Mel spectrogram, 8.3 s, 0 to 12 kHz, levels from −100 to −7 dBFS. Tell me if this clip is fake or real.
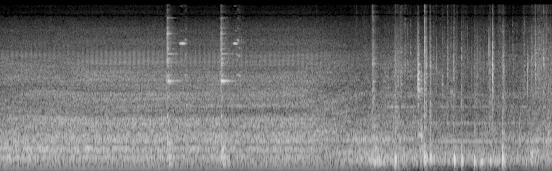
real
